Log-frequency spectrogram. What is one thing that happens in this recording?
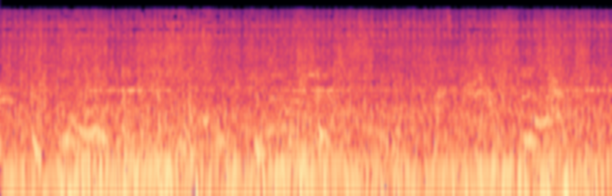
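Game weapons fire and clash in quick bursts.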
